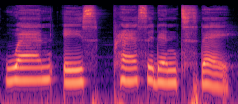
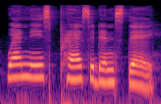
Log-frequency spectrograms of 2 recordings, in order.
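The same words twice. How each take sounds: First: When and is are said as separate words. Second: When and is are linked into one sound. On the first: The speaker calls it wrong. "Đây là một cách đọc" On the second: The speaker calls it right. "mọi người sẽ nối âm"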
